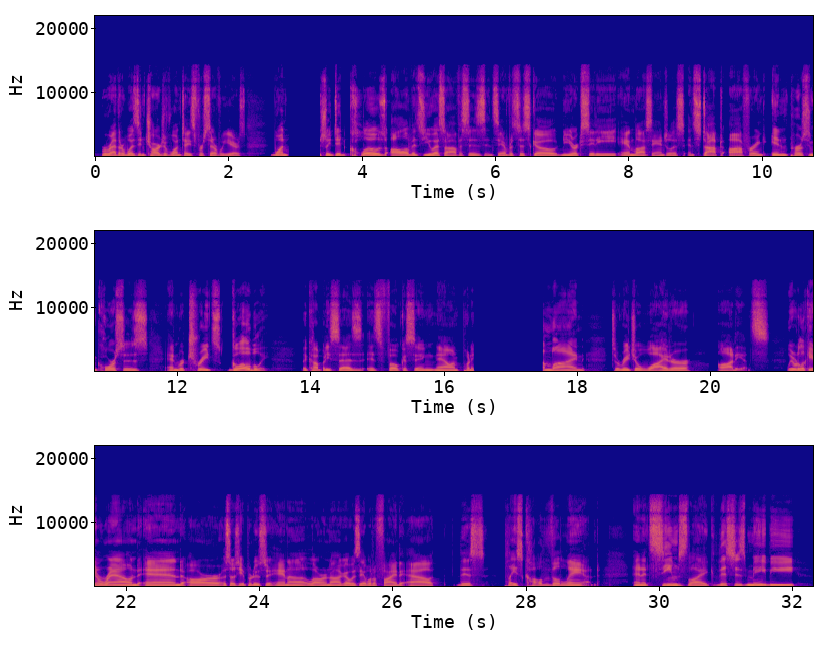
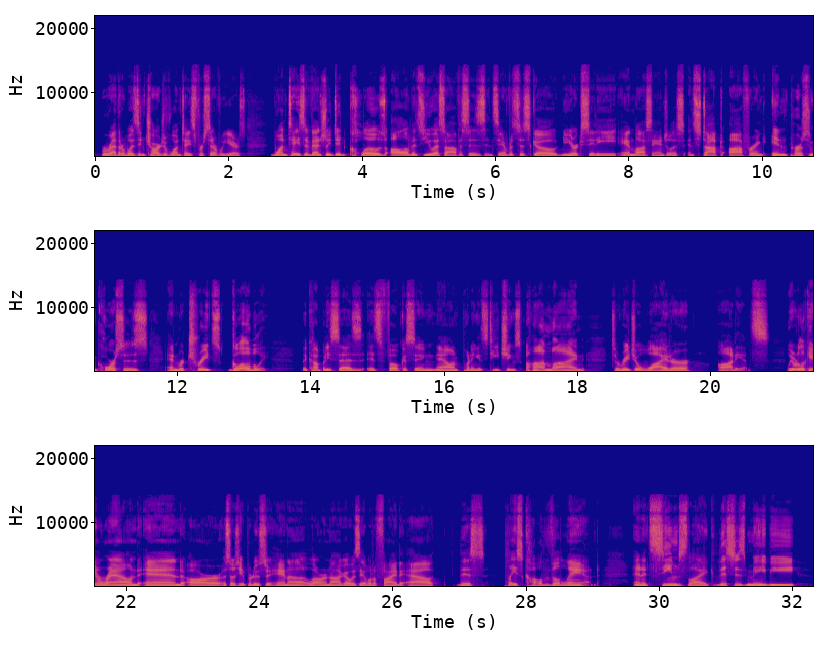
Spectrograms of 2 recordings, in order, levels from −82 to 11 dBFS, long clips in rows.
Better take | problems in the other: second | audio cutting out; at 3 s and at 16 s for 1 s

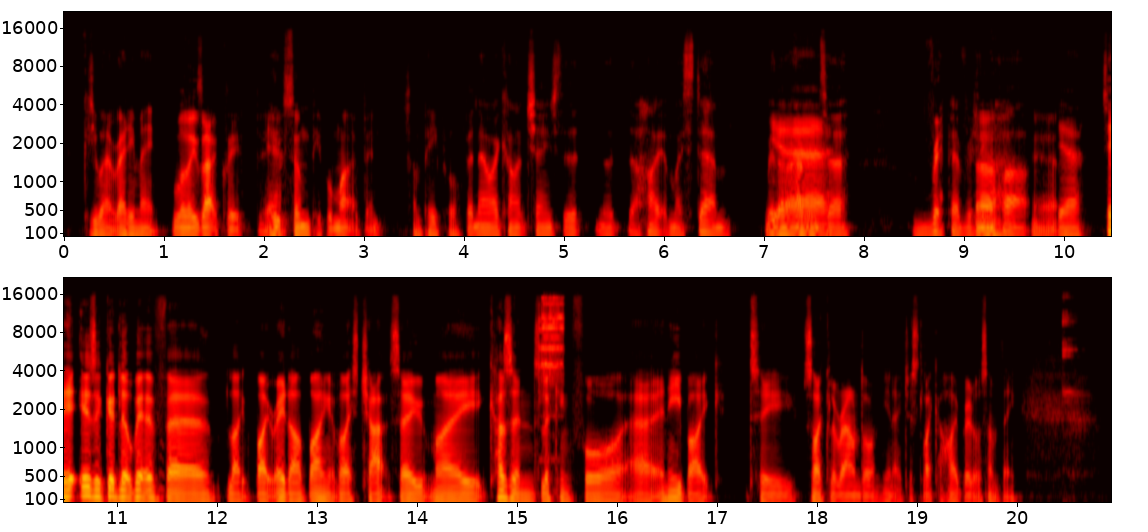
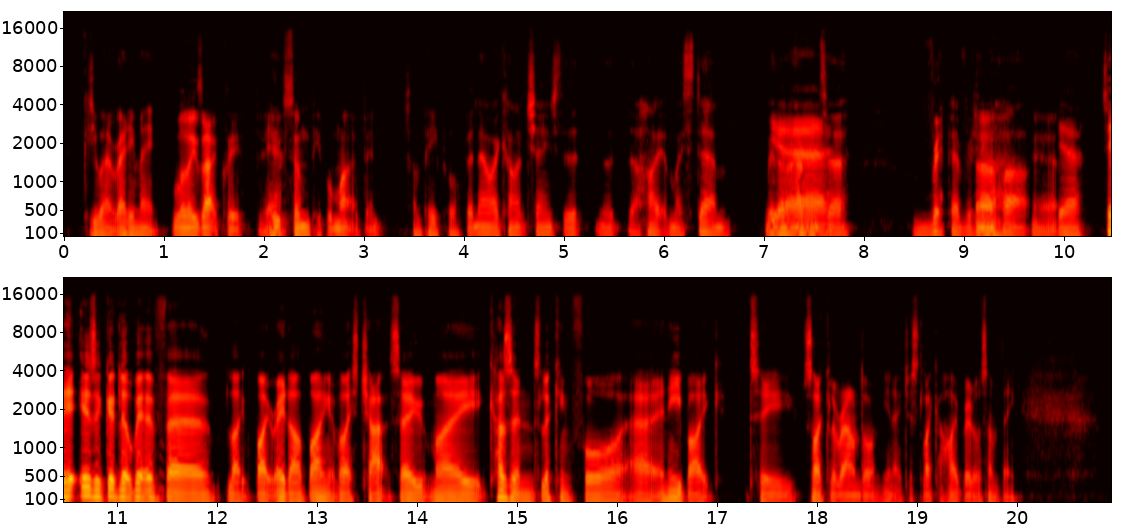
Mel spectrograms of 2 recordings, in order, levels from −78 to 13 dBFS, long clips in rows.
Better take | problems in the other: second | clattering dishes; loud; at 15 s; peak 4 dB above the speech // clattering dishes; faint; at 20 s; peak 15 dB below the speech

